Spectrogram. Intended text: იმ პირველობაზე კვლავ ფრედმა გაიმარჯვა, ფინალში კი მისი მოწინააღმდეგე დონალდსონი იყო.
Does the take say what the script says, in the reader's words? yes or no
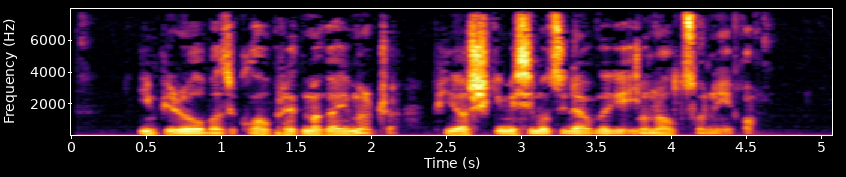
yes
